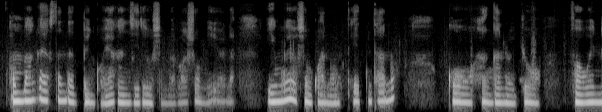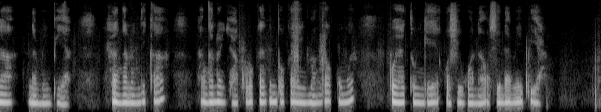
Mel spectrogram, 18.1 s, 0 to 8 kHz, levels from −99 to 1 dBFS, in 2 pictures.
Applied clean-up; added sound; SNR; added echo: none; none; none; none.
